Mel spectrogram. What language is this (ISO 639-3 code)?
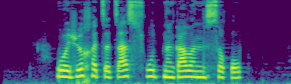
abk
